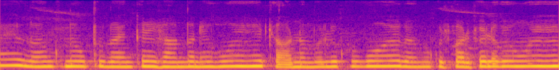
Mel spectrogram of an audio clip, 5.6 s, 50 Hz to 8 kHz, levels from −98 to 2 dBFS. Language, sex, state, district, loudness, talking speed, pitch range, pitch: Hindi, female, Delhi, New Delhi, -14 LUFS, 235 wpm, 200-220 Hz, 210 Hz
